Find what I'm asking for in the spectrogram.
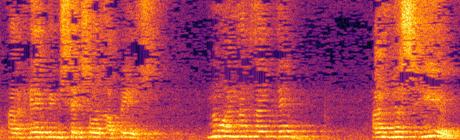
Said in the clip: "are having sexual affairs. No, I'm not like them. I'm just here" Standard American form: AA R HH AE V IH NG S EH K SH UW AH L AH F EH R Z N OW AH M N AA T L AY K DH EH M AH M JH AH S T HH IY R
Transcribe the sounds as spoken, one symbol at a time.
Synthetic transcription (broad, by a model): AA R HH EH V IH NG S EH K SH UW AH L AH P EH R S N OW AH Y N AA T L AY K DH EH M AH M JH AH S T HH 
